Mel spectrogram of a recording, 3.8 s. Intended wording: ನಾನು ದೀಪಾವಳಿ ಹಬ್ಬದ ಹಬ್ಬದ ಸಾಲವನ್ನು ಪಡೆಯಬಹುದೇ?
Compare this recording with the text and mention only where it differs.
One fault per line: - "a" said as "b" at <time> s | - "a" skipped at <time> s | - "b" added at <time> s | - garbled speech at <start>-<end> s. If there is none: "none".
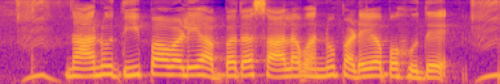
- "ಹಬ್ಬದ" skipped at 1.8 s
